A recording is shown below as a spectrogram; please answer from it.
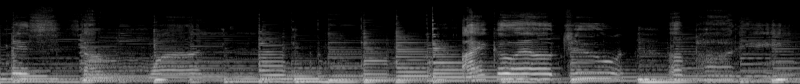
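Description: Acoustic guitar strummed as the accompaniment to a slow country song, chords over a steady bass line.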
